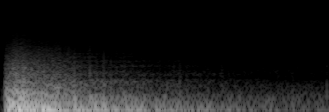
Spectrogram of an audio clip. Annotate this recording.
Far Off Boom Without Amplify
Inspired by HerbertBoland's CinematicBoomNorm found here:
I decided to have a go at making something similar. This is the version without any amplification added. I just felt the amplified version gave it more "Umph" but decided to ultimately leave it up to whoever decides to use 'em.
big, explosion, off, away, large, boom, rumble, far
